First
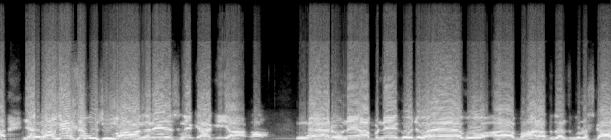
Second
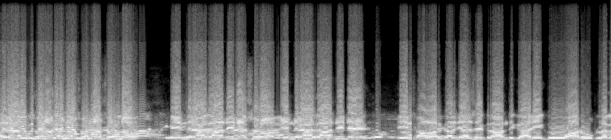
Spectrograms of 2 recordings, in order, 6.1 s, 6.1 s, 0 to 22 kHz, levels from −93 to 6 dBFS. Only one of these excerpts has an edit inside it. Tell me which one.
second; 1 cut; at 4.1 s

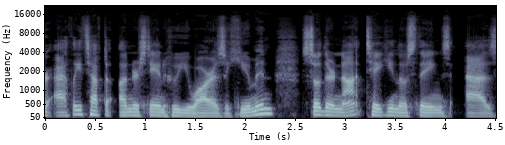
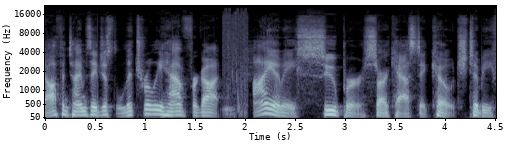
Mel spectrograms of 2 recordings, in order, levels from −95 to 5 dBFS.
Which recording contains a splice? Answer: second; 1 cut; at 1.9 s

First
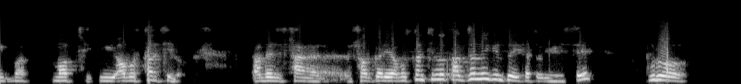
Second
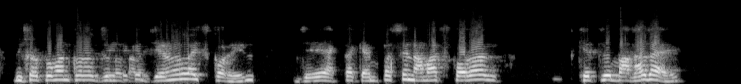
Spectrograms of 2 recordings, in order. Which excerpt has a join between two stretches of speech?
second; 1 cut; at 1.3 s

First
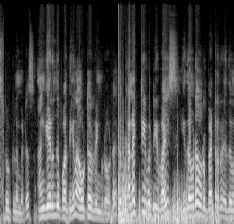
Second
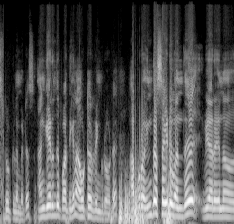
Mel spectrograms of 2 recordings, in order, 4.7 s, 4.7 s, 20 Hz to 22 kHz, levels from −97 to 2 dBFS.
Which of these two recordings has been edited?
first; 1 cut; at 2.3 s

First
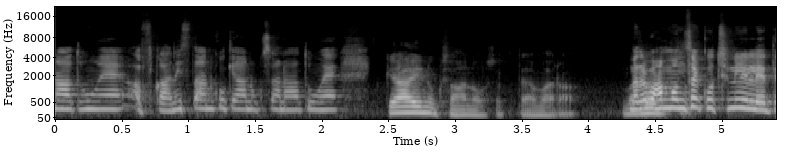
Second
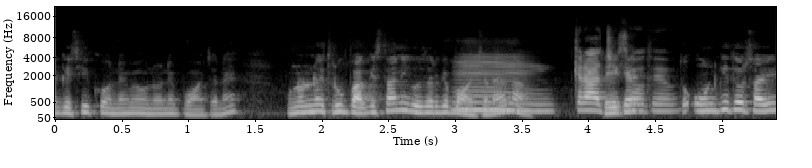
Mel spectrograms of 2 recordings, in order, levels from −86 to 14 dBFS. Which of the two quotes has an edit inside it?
first; 1 cut; at 2.3 s

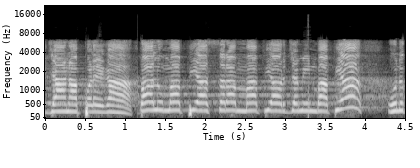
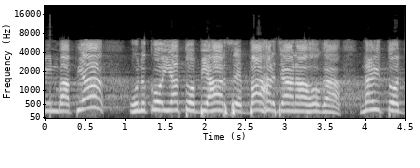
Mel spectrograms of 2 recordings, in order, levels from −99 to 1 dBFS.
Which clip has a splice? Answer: first; 1 cut; at 1.1 s

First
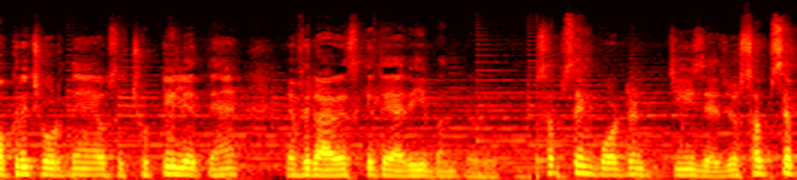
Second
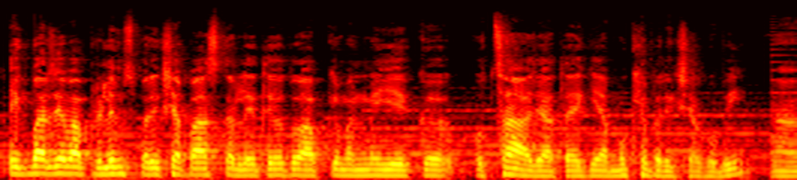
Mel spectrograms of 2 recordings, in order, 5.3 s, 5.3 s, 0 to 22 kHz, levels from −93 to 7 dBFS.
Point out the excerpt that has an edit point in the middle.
first; 1 cut; at 3.7 s

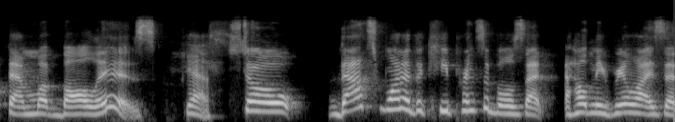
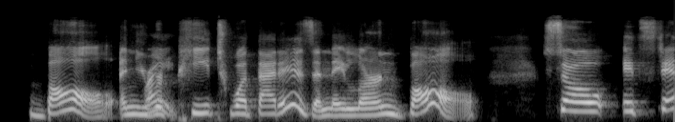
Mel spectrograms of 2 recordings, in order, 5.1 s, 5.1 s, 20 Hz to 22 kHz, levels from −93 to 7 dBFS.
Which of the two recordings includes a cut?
second; 1 cut; at 3.9 s

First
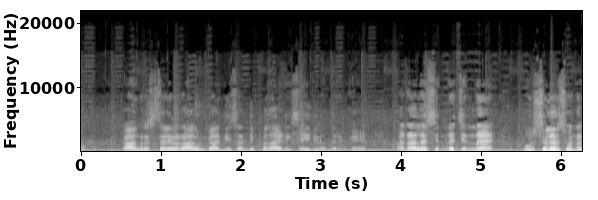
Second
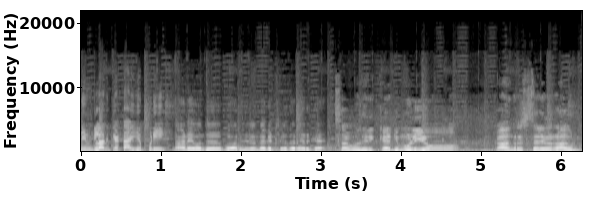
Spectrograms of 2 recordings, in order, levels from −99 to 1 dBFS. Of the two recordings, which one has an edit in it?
second; 2 cuts; at 1.1 s, 3.1 s

